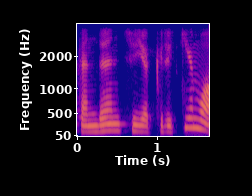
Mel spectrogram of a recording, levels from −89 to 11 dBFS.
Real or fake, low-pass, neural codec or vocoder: fake; 3.6 kHz; codec, 16 kHz, 1 kbps, X-Codec, HuBERT features, trained on balanced general audio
